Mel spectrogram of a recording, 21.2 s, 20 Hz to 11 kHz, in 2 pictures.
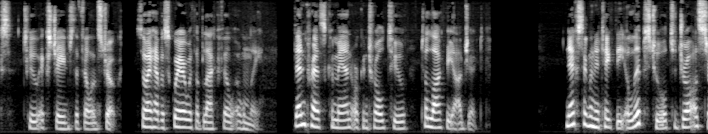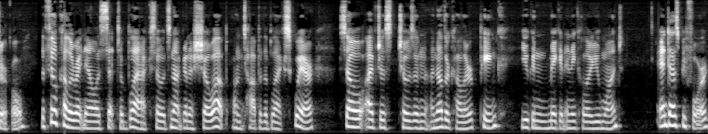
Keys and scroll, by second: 0.1 shift+x, 4.1 super+2.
